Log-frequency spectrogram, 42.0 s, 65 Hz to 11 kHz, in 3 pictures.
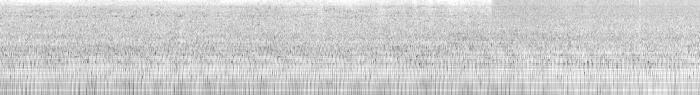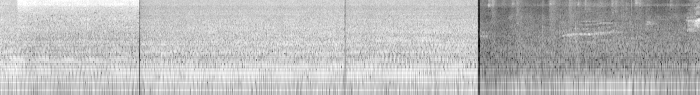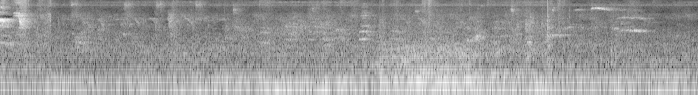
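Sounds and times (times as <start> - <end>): hiss: 0.0 - 9.9, 14.3 - 16.8
truck engine idling: 0.0 - 23.6.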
